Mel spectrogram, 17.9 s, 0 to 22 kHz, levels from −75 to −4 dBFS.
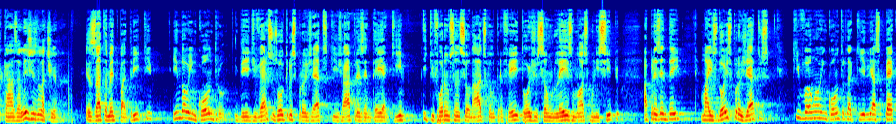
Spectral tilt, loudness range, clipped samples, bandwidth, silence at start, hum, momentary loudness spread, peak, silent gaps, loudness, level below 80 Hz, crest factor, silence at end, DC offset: -3.5 dB/octave; 3 LU; under 0.1%; 16.5 kHz; 0 s; none; 12 LU; 0 dBFS; none; -16 LUFS; -48 dBFS; 16 dB; 0 s; under 0.1%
